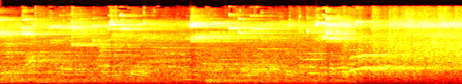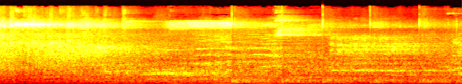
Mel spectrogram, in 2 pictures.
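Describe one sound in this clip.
Basketball sneakers squeak on a wooden court floor in an echoing hall.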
